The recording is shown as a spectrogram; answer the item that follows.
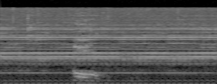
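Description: Steady electrical hum with a man saying one short word about three-quarters of a second in.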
